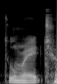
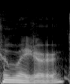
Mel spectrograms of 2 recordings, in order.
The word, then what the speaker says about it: Tomb Raider: Myslíte si, že kdyby neexistovala série Tomb Raider, Tomb Raider, Tomb Raider.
